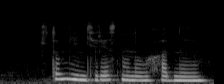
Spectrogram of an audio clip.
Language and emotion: Russian, neutral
